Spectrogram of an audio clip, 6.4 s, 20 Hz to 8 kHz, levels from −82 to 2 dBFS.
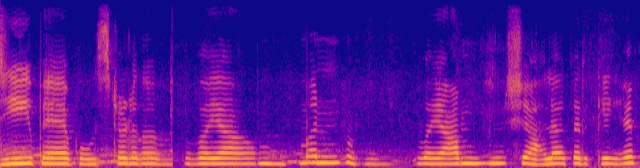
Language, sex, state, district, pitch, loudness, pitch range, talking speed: Hindi, female, Bihar, Muzaffarpur, 255 Hz, -15 LUFS, 250-265 Hz, 95 wpm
